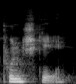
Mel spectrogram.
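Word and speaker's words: paczki: spell it you're from they might pronounce it like epoxy probably yeah because it's spelled like p a c z k i but it's like pronounced punchy and it's like um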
